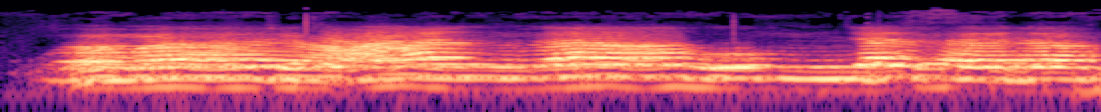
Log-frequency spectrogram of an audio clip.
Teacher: Bacanya jangan dengung, ya. Mim itu terangkan.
